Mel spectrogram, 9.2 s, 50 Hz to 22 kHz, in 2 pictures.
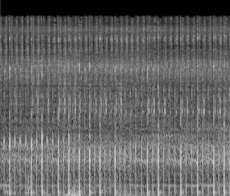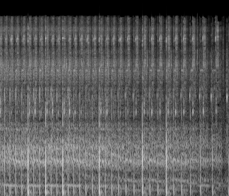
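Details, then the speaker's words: Microcosm R18 model of the 1886 Benz Motorwagen engine, first run after unboxing: rapid sharp pops with uneven spacing and wandering speed, hunting. The carburetor is very fussy and is probably true to the original design. Erratic running. "It's very, very, very fussy, but I mean, what do you expect? I mean, the way that carburetor is set up, it's probably very true to design."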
